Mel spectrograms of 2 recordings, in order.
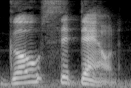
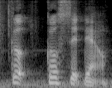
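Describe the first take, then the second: First: Slow, emphatic mock command; hammed-up exasperated repeat; retold firm order. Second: Restrained mock-weary dismissal; understated exasperated command; retold weary order. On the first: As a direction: draw out each word sternly. Husband repeats order more firmly. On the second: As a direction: send them away with tired patience. Husband's weary order, first take.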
